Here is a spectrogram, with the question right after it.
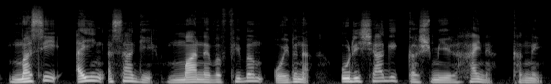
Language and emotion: Manipuri, neutral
